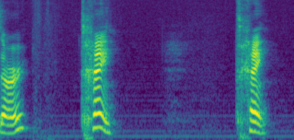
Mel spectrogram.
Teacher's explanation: That's a nasal vowel, it's a nasal sound, so you don't pronounce the N at the end.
